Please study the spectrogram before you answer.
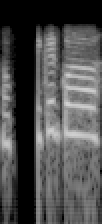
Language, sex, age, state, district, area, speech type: Odia, female, 18-30, Odisha, Nabarangpur, urban, conversation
